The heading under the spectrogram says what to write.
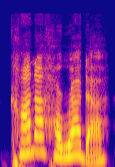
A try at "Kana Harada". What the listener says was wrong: Are you sure you pronounced that right? Sound like you said Kanada.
